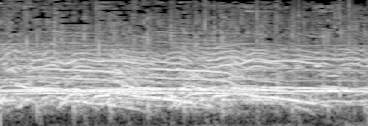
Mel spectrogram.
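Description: A group of children cheering and shouting together, many high voices overlapping in one sustained cheer.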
